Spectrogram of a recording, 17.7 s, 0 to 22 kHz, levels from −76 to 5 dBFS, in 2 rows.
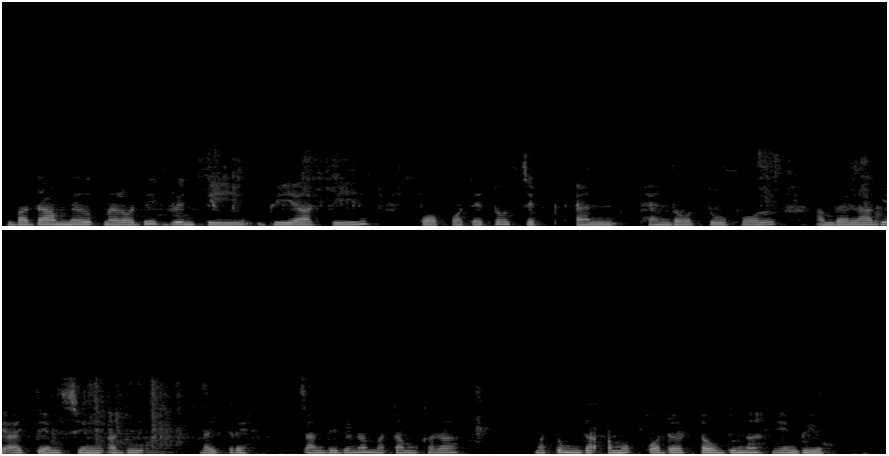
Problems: none marked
